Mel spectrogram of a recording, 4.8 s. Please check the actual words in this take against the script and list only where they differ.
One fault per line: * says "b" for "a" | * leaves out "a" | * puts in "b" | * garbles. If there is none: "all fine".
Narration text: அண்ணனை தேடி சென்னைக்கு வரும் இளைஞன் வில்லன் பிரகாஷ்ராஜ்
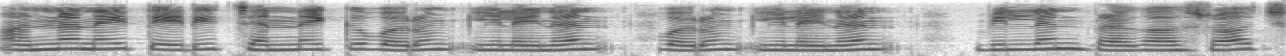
* puts in "வரும் இளைஞன்"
